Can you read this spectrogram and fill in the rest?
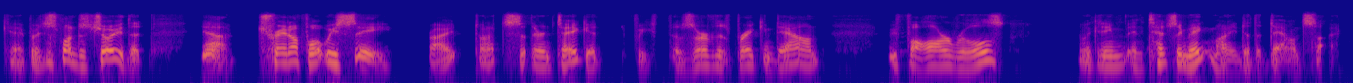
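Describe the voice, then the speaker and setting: A man with a fairly high, gravelly voice leads a trading class, chatting with his students and throwing questions to them. His voice is a little hoarse, and the sound is dry and close. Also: animated, quick pace, fairly bright tone, no room sound. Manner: conversational, asks the class questions. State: slightly hoarse, clearing throat. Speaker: trading instructor. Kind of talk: teaching a live class.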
